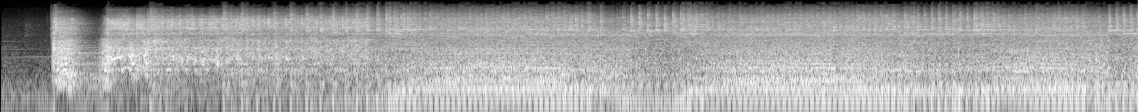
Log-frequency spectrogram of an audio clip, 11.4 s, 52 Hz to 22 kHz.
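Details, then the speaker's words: Briggs & Stratton Vanguard 37hp EFI engine, freshly serviced with fresh gas and no trouble codes. It cranks and catches, then the idle lopes, rising and falling every few seconds. The high-pressure fuel pump should put out about 39 psi. "It's got fresh gas, but it's got a lope, a distinctive surge when you first crank it up, and I'll show you here in just a second."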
